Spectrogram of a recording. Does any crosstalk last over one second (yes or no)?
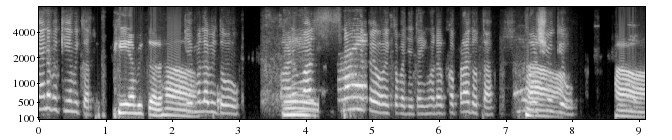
no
